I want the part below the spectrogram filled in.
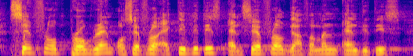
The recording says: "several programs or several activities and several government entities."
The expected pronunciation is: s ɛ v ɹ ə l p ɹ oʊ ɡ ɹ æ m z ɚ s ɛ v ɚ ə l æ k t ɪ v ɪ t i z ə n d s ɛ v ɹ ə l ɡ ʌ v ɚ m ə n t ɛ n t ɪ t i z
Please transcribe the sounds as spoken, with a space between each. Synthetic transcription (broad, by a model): s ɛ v ɹ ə l p ɹ oʊ ɡ ɹ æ m ɔ s ɛ v ɚ ə l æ k t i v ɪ t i s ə n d s ɛ v ɹ ə l ɡ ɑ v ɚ m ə n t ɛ n t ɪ t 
